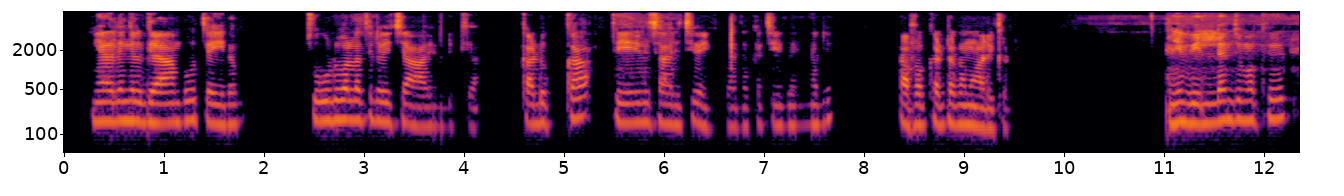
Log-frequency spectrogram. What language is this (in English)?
Malayalam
